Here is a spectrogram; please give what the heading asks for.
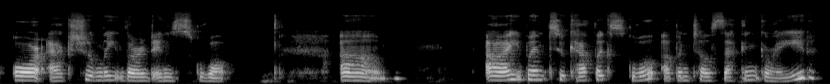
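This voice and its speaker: A nun in her thirties who serves as a vocations director speaks unhurriedly over a webcam video call, with many fillers and soft laughs. Born in Argentina with Spanish as her first language, she was raised near New Orleans and has a medium-pitched voice. Her casual talk opens with a prayer, and she's indoors in a small bedroom with a wooden armoire.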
